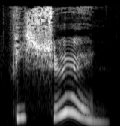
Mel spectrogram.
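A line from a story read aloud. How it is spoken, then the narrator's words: Calling out. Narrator (German): rief Lilly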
